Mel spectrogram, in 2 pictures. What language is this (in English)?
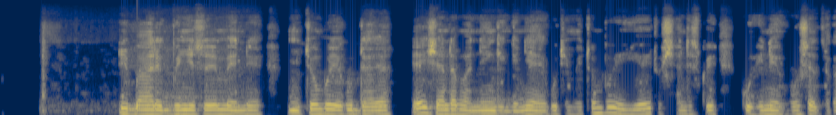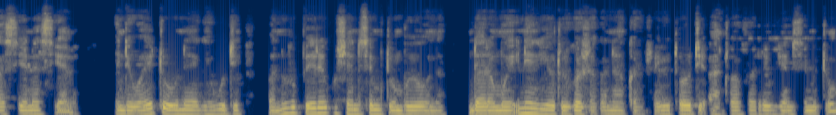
Ndau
